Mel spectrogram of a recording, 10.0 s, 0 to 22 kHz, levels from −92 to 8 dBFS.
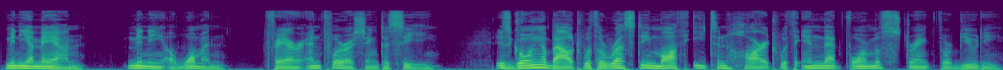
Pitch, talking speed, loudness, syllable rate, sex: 110 Hz, 160 wpm, -18 LUFS, 4.3 syllables/s, male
